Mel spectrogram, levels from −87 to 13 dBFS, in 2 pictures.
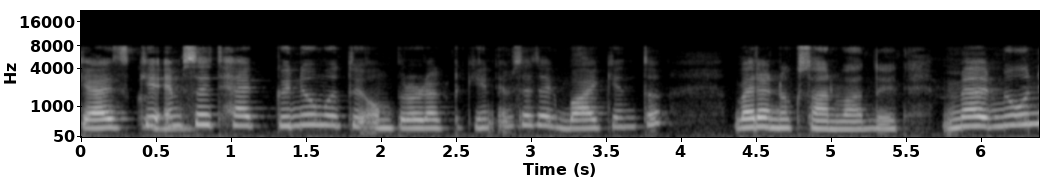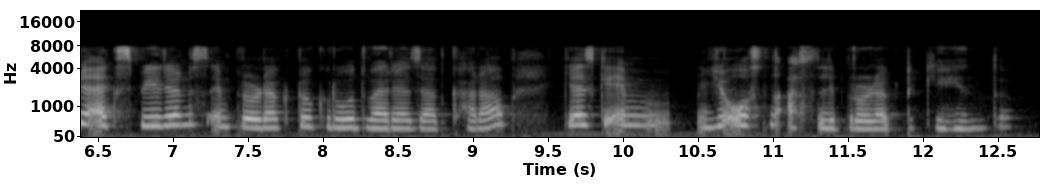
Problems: background sounds at intervals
